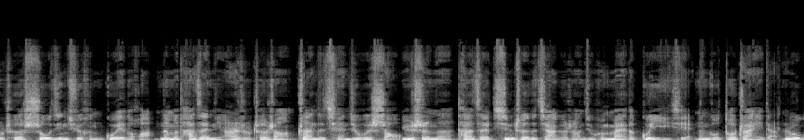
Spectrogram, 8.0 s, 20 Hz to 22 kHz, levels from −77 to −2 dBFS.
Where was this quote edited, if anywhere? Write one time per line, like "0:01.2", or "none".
none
